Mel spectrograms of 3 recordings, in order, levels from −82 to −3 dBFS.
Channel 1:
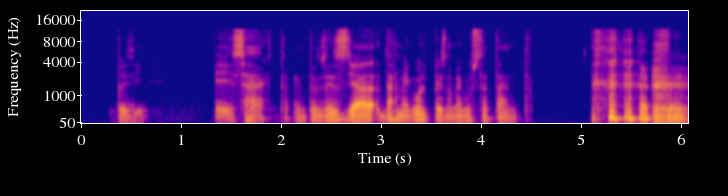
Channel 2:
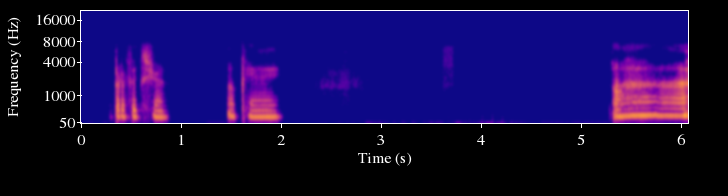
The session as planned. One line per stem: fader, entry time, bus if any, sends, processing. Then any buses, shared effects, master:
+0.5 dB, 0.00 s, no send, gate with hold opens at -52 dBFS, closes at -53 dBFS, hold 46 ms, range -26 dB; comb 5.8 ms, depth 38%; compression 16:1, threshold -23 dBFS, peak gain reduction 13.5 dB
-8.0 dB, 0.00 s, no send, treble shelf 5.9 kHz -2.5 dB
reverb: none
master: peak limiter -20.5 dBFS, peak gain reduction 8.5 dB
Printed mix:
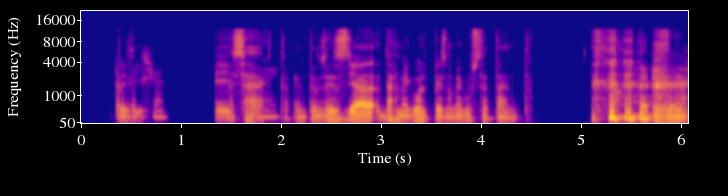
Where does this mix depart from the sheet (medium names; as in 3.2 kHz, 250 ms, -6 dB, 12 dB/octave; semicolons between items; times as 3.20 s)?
stem 1: missing compression 16:1, threshold -23 dBFS, peak gain reduction 13.5 dB; master: missing peak limiter -20.5 dBFS, peak gain reduction 8.5 dB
